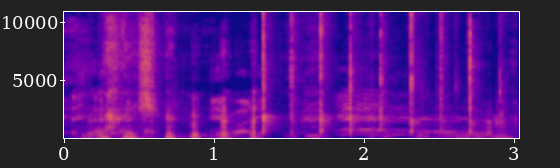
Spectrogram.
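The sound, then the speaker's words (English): A short burst of applause, sharp scattered claps sounding over voices that cheer or talk throughout, lasting about three seconds at a fairly steady level. “Got one of those applause buttons or something you can press?”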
